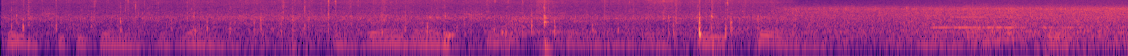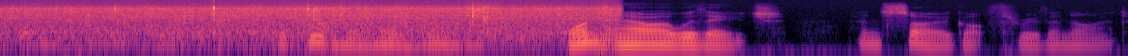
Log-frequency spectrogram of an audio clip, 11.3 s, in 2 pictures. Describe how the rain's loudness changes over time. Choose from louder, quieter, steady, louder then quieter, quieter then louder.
louder.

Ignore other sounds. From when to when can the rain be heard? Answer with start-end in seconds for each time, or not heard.
0.0-8.8.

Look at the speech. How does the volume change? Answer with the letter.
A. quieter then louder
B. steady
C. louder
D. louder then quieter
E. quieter
D.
